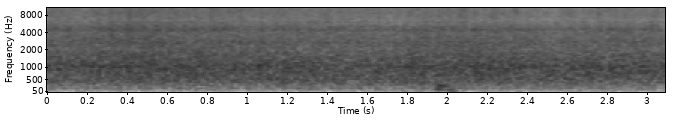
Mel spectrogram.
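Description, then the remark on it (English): A hail squall coming off the Atlantic Ocean in Ireland roars steadily, a dense, loud wash of pelting hiss that holds constant for the whole stretch with no voices. “So this is like a proper squall coming off the Atlantic Ocean.”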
